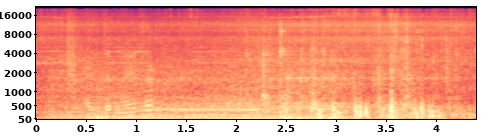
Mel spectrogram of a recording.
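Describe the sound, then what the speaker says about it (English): Mercedes OM651 diesel engine idling with a steady low hum close by, while a person talks over it and some clattering knocks come toward the end. "the engine is running good"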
